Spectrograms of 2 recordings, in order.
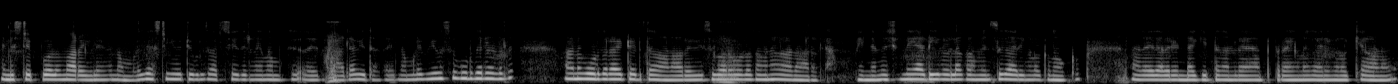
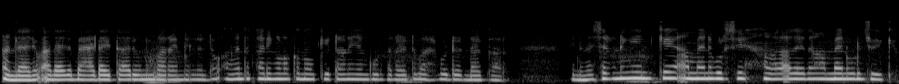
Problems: background sounds at intervals, low volume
